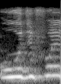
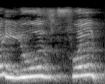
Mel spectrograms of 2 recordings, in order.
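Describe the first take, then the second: First: It begins with a plain vowel sound. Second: It begins with a 'y' consonant sound. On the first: The speaker calls it wrong. "यूजफुल नहीं पढ़ के" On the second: The speaker calls it right. "इसका उच्चारण consonant की तरह हुआ है"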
